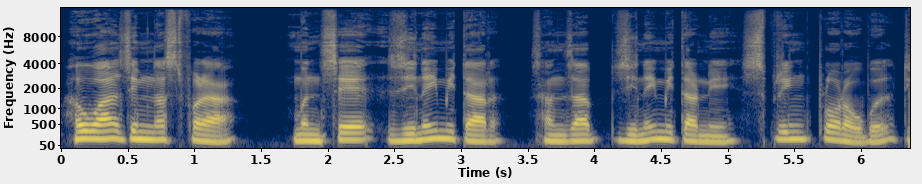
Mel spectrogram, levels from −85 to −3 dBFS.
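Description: No technical faults can be heard anywhere in this speech recording. There is nothing to place on the timeline and no event that needs explaining.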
